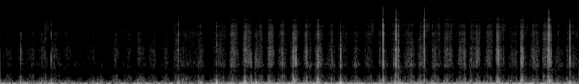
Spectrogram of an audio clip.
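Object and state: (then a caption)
Scratch-off cardboard puzzle being scraped. A flat metal blade scrapes the black coating off a red and orange area of cardboard scratch-off jigsaw puzzle pieces, with the flakes piling up. It makes a steady run of quick, rough scraping strokes with bright, gritty streaks over a dull low rumble. The strokes grow slightly louder and denser toward the end.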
